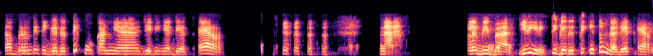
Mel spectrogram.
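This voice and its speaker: A woman public speaking trainer leading a webinar lesson, expressive and lively as she demonstrates techniques. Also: medium pitch, no echo. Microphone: video call. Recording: dull lo-fi video call audio.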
